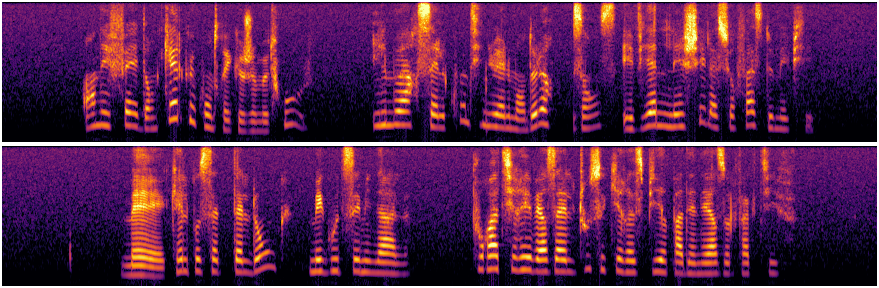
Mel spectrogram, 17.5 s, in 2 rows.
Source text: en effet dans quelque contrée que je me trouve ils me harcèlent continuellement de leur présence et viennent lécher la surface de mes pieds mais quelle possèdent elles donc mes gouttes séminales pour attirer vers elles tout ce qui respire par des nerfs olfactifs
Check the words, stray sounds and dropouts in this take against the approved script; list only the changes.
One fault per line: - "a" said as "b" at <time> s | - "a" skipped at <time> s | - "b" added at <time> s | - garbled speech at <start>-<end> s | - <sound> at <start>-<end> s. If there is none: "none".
- dropout at 5.6-5.7 s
